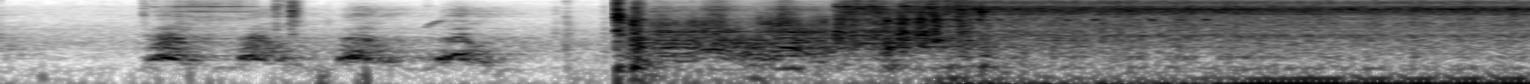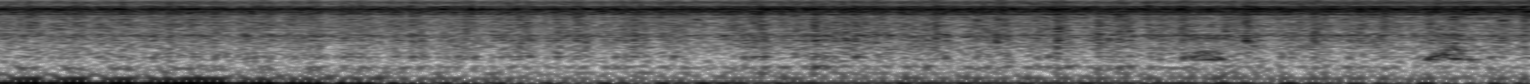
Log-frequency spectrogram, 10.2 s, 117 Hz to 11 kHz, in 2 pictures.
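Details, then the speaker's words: 1950 Dodge Meadowbrook six just switched to a 6-volt battery: the starter turns slowly with a few lazy compression beats per second, then the engine fires into a steady idle. The ammeter reads better afterward and there is a strong fuel smell. Slow cranking on 6 volts. "Okay, you can hear that it uh didn't spin over nearly as fast."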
